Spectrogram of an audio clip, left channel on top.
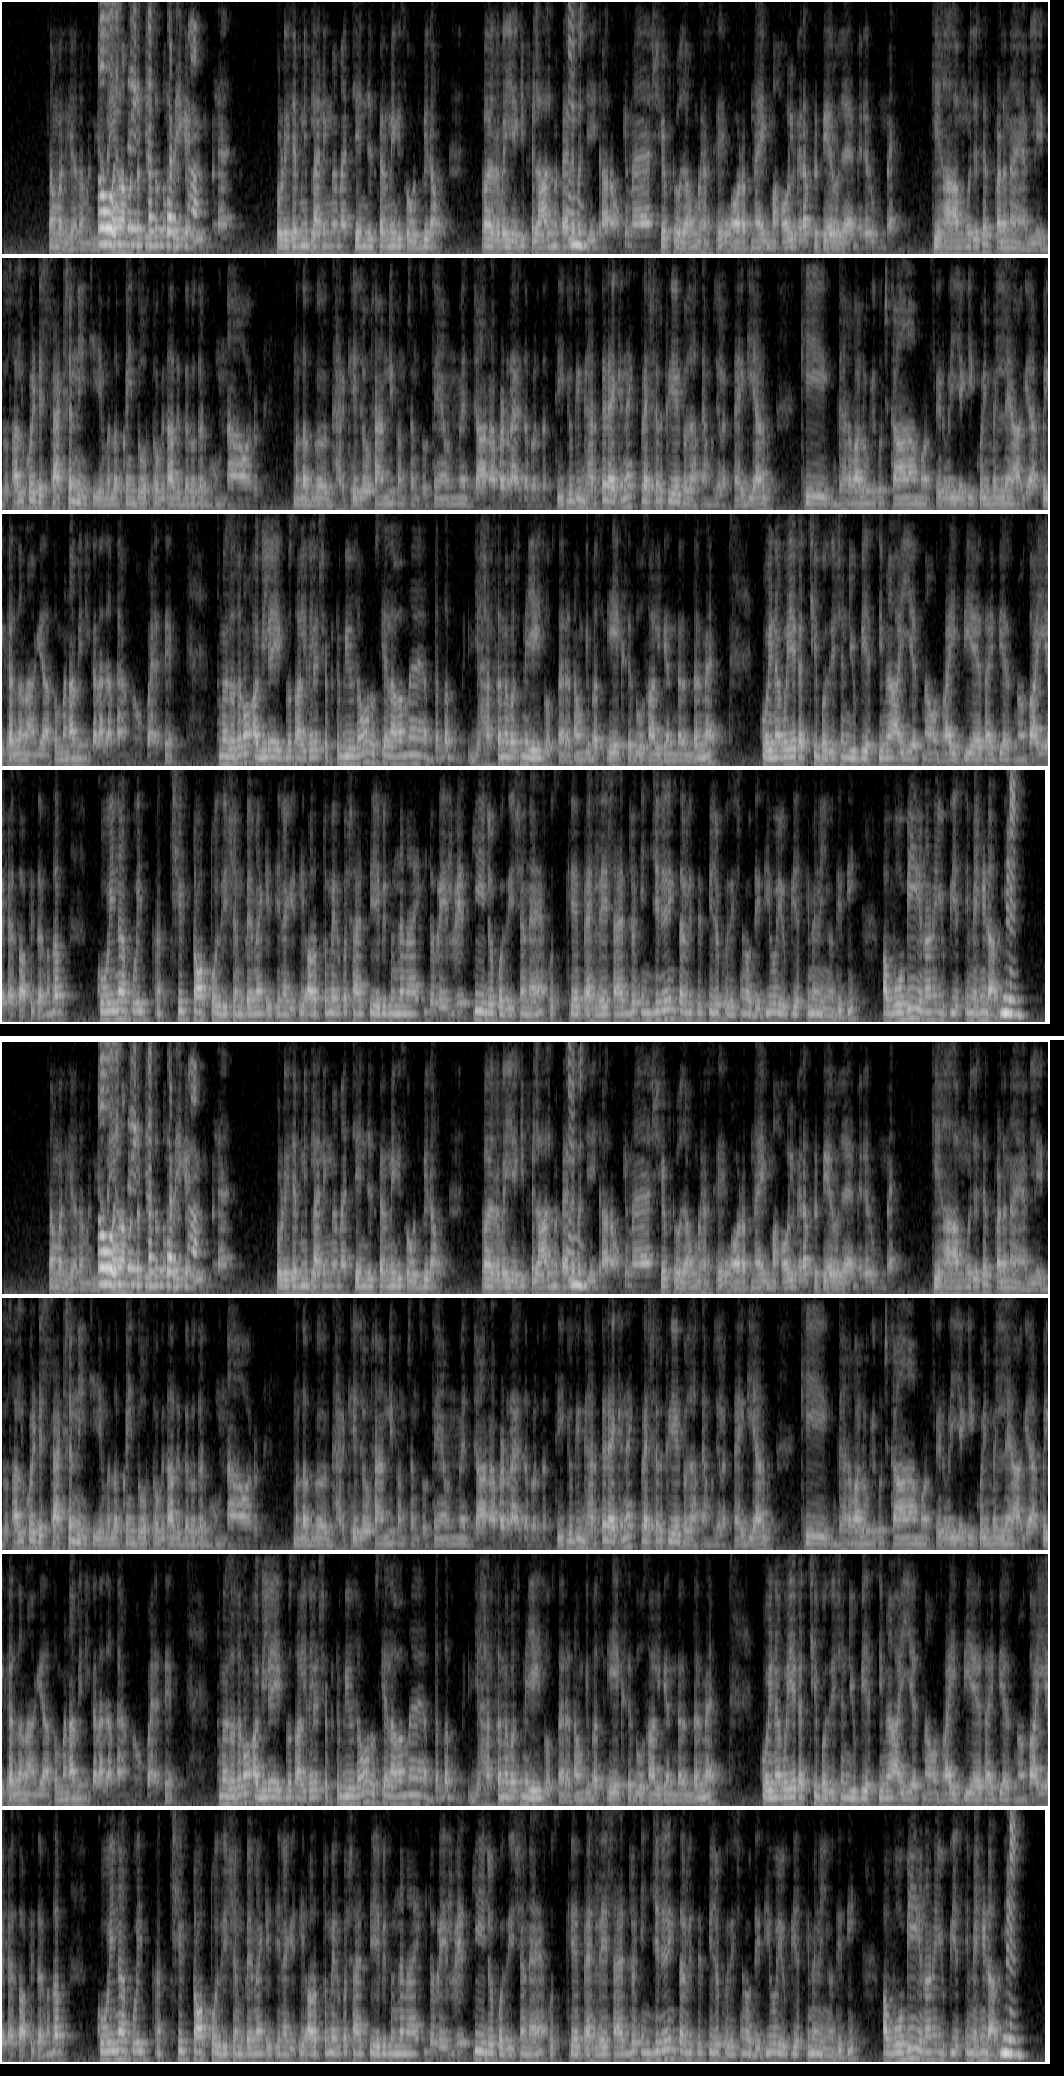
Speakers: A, on the left; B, on the right.
A: समझ गया समझ गया
B: तो
A: नहीं
B: इस
A: हाँ मतलब
B: तरीके से
A: ये तो
B: आपको
A: तुम सही
B: करना
A: कह रही
B: हाँ
A: हो कि मैं थोड़ी सी अपनी प्लानिंग में मैं चेंजेस करने की सोच भी रहा हूँ पर वही है कि फिलहाल मैं पहले
B: हम्म
A: बस यही चाह रहा हूँ कि मैं शिफ्ट हो जाऊँ घर से और अपना एक माहौल मेरा प्रिपेयर हो जाए मेरे रूम में कि हाँ अब मुझे सिर्फ पढ़ना है अगले एक दो साल कोई डिस्ट्रैक्शन नहीं चाहिए मतलब कहीं दोस्तों के साथ इधर उधर घूमना और मतलब घर के जो फैमिली फंक्शंस होते हैं उनमें जाना पड़ रहा है जबरदस्ती क्योंकि घर पे रह के ना एक प्रेशर क्रिएट हो जाता है मुझे लगता है कि यार कि घर वालों के कुछ काम और फिर वही है कि कोई मिलने आ गया कोई कजन आ गया तो मना भी नहीं करा जाता है उन लोगों को ऐसे तो मैं सोच रहा हूँ अगले एक दो साल के लिए शिफ्ट भी हो जाऊँ और उसके अलावा मैं मतलब हर समय बस मैं यही सोचता रहता हूँ कि बस एक से दो साल के अंदर अंदर मैं कोई ना कोई एक अच्छी पोजीशन यूपीएससी में आईएएस ना हो तो आईपीएस आईपीएस ना हो तो आईएफएस ऑफिसर मतलब कोई ना कोई अच्छी टॉप पोजीशन पे मैं किसी ना किसी और अब तो मेरे को शायद से ये भी सुनने में आया कि जो रेलवेज की जो पोजीशन है उसके पहले शायद जो इंजीनियरिंग सर्विसेज की जो पोजीशन होती थी वो यूपीएससी में नहीं होती थी अब वो भी उन्होंने यूपीएससी में ही डाल
B: हम्म,
A: दी है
